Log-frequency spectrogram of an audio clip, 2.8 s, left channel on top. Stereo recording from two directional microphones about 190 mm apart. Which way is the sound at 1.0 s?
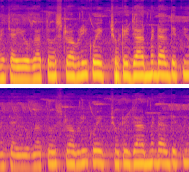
60° left (ahead or behind).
